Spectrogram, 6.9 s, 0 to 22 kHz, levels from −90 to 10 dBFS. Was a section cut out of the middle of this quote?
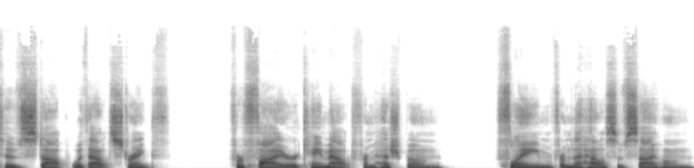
no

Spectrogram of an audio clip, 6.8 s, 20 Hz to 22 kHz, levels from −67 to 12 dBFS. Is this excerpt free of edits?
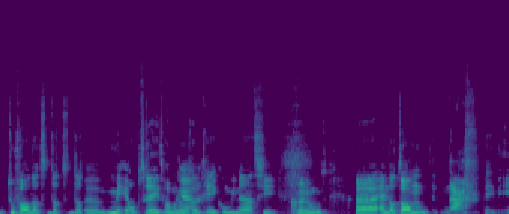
no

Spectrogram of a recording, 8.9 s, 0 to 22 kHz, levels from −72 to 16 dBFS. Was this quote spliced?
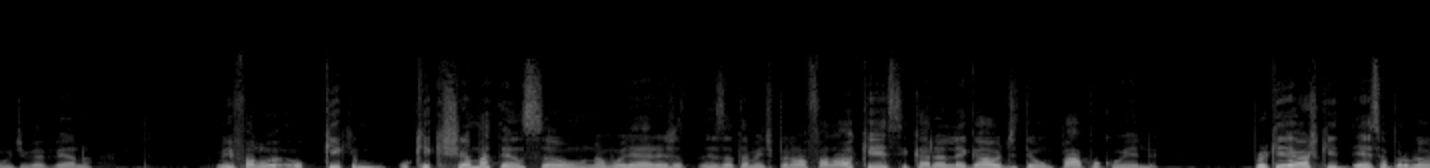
no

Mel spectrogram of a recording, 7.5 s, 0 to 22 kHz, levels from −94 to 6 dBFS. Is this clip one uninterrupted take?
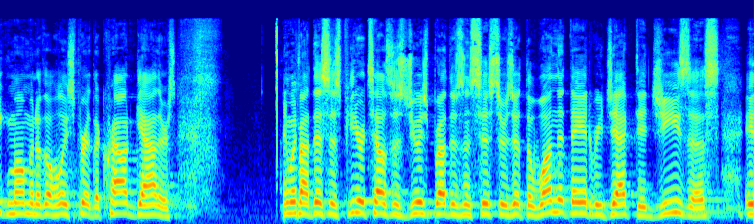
no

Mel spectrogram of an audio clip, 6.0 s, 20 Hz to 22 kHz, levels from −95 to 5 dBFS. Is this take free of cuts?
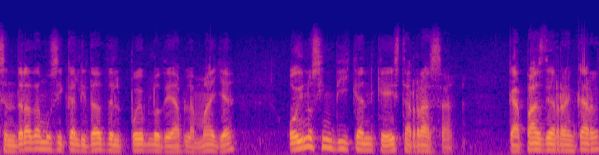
yes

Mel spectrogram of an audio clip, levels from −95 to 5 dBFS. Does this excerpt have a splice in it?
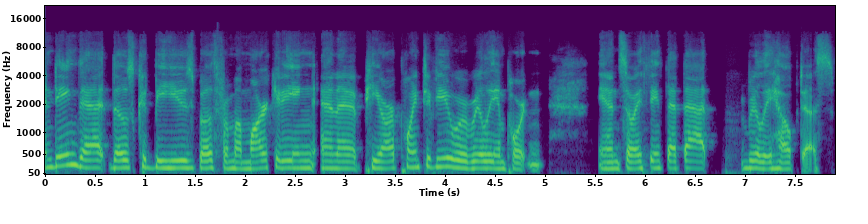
no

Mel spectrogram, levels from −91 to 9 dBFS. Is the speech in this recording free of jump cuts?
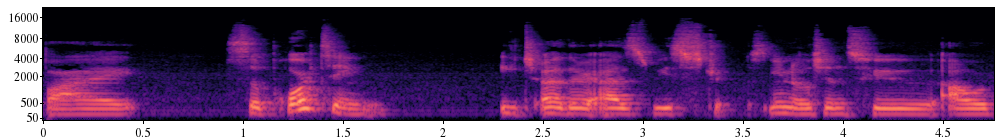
no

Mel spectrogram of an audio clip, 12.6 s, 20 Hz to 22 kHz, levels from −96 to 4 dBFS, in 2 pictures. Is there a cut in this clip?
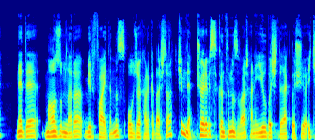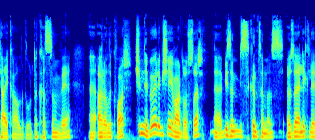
yes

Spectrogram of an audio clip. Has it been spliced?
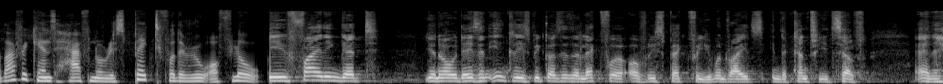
no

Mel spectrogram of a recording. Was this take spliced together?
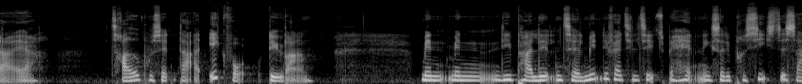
yes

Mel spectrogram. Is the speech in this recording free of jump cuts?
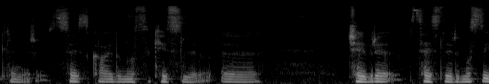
yes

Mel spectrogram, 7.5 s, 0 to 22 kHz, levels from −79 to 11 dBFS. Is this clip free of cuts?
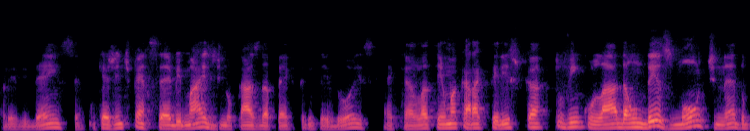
no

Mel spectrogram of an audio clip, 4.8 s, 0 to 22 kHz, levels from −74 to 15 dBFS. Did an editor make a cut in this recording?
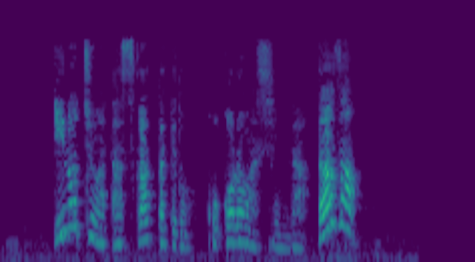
yes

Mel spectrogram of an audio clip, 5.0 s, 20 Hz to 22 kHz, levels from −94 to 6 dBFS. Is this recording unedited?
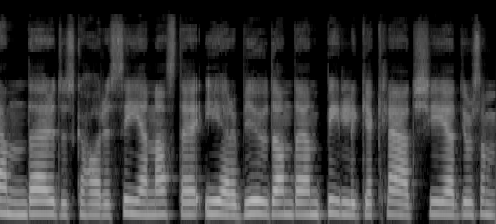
yes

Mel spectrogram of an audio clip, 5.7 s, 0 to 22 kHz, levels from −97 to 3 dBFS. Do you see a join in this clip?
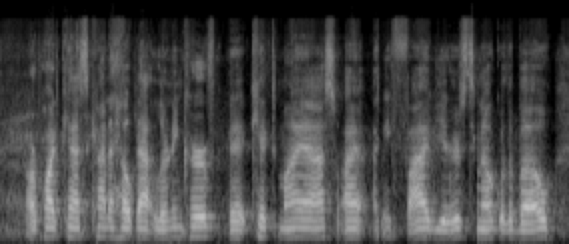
yes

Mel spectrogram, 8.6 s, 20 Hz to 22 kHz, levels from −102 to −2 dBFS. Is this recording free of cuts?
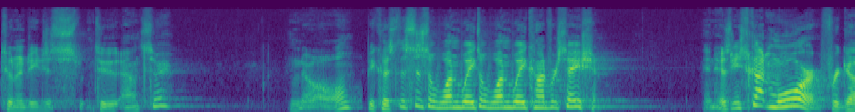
no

